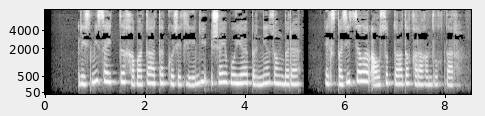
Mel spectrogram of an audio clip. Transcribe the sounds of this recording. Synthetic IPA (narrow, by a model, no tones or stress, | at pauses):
ɾe̞smijsɑjt̪ːəχɑbɑɾd̪əɑt̪ɑp̚kʲʰɵɾse̞t̪ɪlɡʲe̞nd̪e̞jʏʃɑjbo̞jəbɪɾɪnːe̞nso̞ɴbɪɾɪ | e̞kspo̞zʲijt̪sɨjalˠɑɾʔɑ̰wəsəp̚t̪ʰʊɾɑd̪əqʰɑɾɑʁɑnd̪əlˠəqt̪ɑɾ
